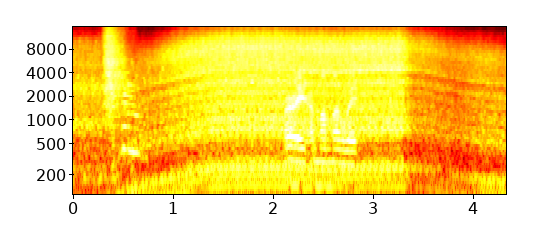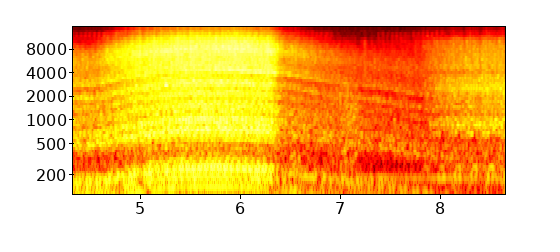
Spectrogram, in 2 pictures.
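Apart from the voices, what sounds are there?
truck engine in Arma 3 video game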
